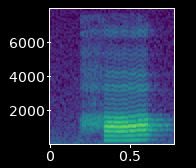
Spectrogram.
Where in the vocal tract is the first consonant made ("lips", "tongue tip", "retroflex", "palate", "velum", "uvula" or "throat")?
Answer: throat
